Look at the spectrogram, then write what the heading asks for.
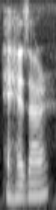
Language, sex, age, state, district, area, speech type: Assamese, male, 18-30, Assam, Dibrugarh, rural, spontaneous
